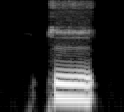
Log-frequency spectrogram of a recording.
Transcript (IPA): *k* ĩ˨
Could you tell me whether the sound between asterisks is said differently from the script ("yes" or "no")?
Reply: no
